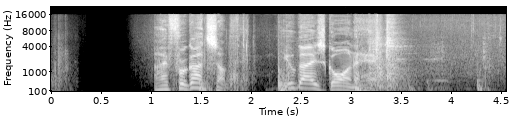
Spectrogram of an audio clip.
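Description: A man speaks sharply.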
